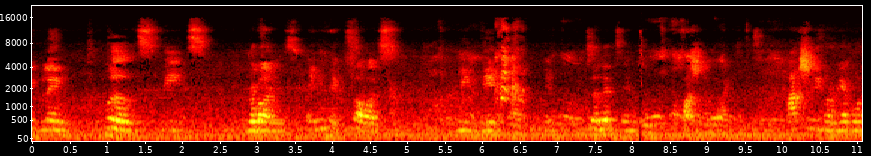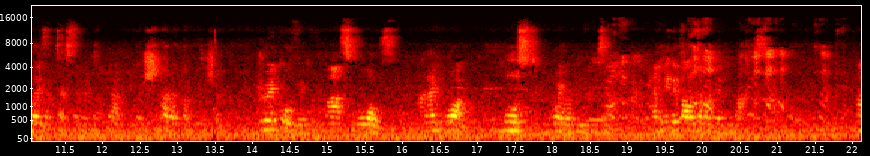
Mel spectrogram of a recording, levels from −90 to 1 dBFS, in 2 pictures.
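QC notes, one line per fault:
8.09–8.14 s and 13.44–13.54 s, damaged data in a compressed stream: two short bursts, about 56 ms and 96 ms long, where the sound turns into a chirp, squawk, click or short hole. Corrupted bytes in the stream make the decoder misread those frames and lose sync until it finds a valid frame header again. On a spectrogram each shows as a narrow vertical block where the spectrum is disrupted; the waveform shows abrupt discontinuities at both edges.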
